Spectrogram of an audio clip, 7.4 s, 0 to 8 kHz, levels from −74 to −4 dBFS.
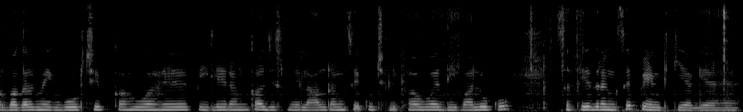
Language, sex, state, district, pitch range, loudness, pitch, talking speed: Hindi, female, Uttar Pradesh, Gorakhpur, 185-200 Hz, -39 LUFS, 195 Hz, 225 wpm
